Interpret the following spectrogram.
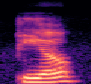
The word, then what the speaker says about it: Po: Uh, Bob says the biggest river here is called Po, P-O. Mm-hmm. So I think that's how you pronounce it, Well, Po.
